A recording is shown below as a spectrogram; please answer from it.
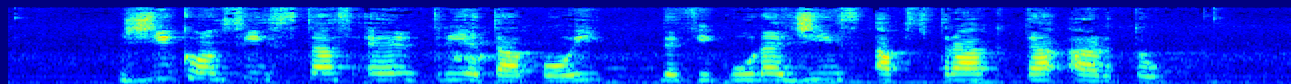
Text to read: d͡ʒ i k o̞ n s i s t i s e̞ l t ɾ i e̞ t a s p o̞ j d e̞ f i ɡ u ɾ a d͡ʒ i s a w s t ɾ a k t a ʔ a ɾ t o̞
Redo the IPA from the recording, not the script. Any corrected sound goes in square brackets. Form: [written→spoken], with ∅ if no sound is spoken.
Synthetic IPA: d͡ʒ i k o̞ n s i s t [i→a] s e̞ l t ɾ i e̞ t a [s→∅] p o̞ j d e̞ f i ɡ u ɾ a d͡ʒ i s a [w→b] s t ɾ a k t a ʔ a ɾ t o̞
